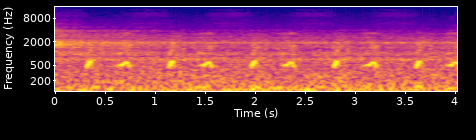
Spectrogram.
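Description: Double electric breast pump running, its motor cycling in a quick even rhythm of about two and a half strokes a second, alternating two slightly different sounds, over a steady low rumble.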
